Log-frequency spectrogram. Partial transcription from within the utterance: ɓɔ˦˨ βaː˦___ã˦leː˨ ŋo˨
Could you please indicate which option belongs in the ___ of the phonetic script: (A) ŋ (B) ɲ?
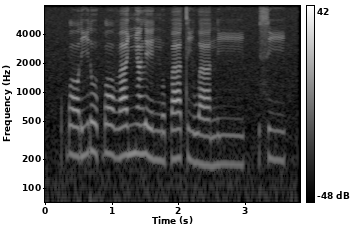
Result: B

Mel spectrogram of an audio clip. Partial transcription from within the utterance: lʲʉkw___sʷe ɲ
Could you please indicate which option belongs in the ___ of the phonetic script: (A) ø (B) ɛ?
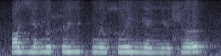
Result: A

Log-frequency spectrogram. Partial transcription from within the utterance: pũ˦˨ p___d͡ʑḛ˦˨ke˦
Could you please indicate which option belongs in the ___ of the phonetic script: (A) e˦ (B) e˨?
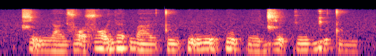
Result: B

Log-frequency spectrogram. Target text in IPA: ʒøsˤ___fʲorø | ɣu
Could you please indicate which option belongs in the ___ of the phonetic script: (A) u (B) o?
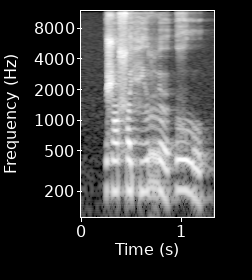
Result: A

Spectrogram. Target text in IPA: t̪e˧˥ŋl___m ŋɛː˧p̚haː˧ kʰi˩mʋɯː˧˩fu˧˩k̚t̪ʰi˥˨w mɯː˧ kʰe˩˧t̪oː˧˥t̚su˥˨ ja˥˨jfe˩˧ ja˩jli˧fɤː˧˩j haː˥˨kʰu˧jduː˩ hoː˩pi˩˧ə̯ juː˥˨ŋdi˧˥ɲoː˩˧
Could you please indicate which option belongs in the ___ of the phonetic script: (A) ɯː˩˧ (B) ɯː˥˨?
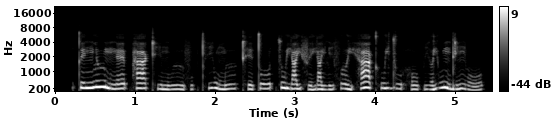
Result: B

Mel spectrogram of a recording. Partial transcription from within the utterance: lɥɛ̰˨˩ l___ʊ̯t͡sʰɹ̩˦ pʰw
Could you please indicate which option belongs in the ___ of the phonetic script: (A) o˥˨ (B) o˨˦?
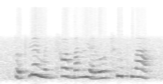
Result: B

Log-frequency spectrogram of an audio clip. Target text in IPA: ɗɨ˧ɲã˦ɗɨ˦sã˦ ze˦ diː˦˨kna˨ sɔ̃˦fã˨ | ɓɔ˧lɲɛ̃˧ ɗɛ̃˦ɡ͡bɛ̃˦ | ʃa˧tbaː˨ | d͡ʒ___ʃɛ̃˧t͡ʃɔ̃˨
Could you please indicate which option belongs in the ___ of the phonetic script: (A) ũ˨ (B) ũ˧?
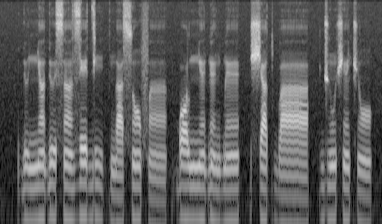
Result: B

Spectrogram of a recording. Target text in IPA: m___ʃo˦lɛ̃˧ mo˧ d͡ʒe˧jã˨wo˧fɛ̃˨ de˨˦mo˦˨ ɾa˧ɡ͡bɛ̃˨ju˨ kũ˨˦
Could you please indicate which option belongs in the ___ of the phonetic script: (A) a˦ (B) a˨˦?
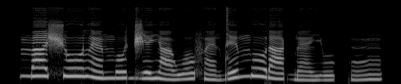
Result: A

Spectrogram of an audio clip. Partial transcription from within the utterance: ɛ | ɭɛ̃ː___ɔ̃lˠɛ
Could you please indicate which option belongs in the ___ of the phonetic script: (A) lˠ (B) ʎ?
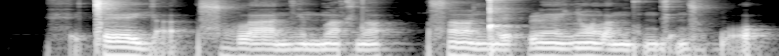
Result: B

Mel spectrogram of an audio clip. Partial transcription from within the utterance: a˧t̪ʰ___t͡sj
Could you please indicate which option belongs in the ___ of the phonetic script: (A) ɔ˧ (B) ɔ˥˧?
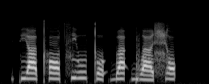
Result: A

